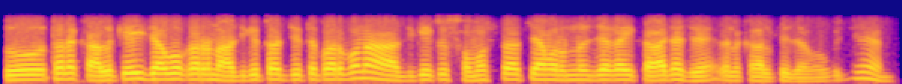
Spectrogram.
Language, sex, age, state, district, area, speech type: Bengali, male, 60+, West Bengal, Purba Medinipur, rural, conversation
